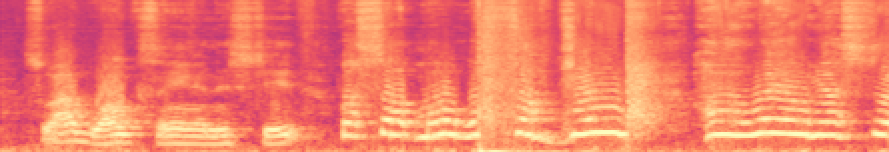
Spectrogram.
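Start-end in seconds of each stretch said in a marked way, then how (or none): 1.7-4.4 put-on much higher, louder hype greeting to the boys. Arriving at the bar, greeting the guys in a high, loud voice. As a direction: breeze in greeting everyone, pitched way up.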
